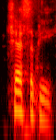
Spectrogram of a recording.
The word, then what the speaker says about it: Chesapeake: How do you pronounce that? Chesapeake, yes.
